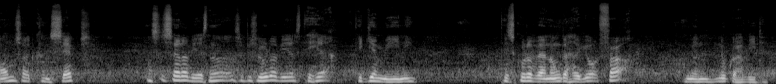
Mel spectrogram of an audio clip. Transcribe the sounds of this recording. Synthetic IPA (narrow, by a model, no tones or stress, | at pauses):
ɒːməsɑ̈e̝d̥kʰɒ̽nseb̥̚d̥ | ɒ̽sɒ̽seɾɐʋiɒsne̝ð̞̰ˠɒ̽sɒ̽b̥e̝s̬luɾɐʋiɒ̽sd̥e̝ɦeɐ̰d̥e̝ɡ̥iɐ̰me̝ːne̝ŋ | d̥e̝sɡ̥ud̥ɑʋæːɐno̝ːŋnd̥ɑ̈ɦæð̩ˠɡjo̝ɐ̰d̥fɶɐ̰ | menːuɡ̥ɶɐʋid̥e̝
